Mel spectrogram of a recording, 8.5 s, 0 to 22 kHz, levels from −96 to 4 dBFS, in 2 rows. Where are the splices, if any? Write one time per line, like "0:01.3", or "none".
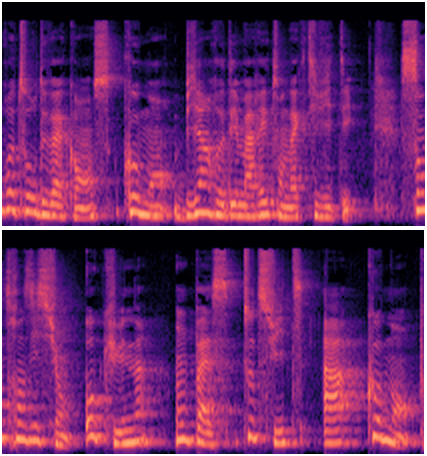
0:05.9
